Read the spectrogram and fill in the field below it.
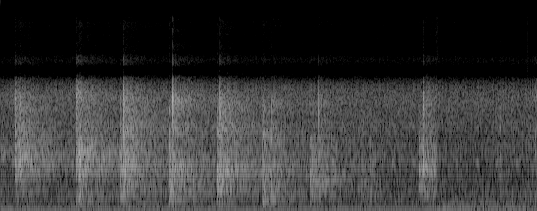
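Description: Footsteps tap and echo on a hard floor.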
